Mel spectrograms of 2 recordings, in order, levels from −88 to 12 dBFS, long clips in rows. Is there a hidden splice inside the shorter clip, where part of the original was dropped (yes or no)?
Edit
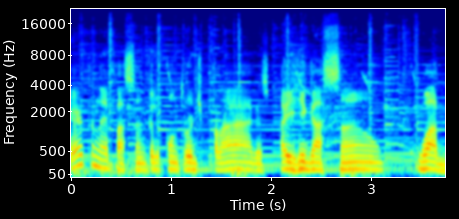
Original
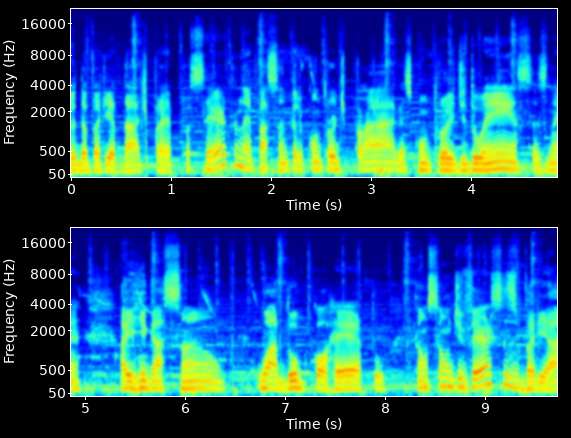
yes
